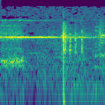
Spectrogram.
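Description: A telephone bell rings steadily at moderate volume, a sustained tone broken by a sharp click partway through, with no voices.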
